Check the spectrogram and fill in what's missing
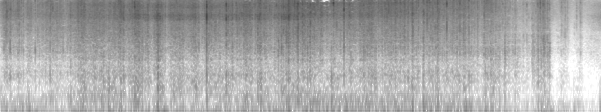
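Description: Long fingernails of both hands scratch and drag across the bristly surface of a large flat coconut coir door mat. The result is a dense, continuous crackly rasp with faint brief ticks, sounding somewhat like rain on a surface or crinkling. It fades and thins out near the end.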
